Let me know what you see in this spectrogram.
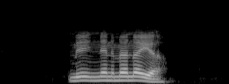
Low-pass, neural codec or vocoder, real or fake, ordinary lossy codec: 7.2 kHz; codec, 16 kHz, 0.5 kbps, X-Codec, HuBERT features, trained on LibriSpeech; fake; MP3, 96 kbps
